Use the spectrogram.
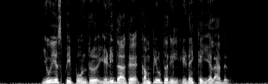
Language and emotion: Tamil, neutral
